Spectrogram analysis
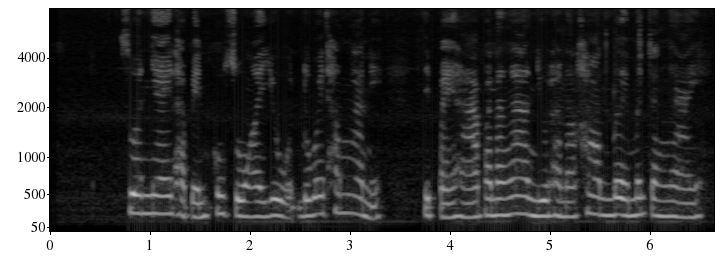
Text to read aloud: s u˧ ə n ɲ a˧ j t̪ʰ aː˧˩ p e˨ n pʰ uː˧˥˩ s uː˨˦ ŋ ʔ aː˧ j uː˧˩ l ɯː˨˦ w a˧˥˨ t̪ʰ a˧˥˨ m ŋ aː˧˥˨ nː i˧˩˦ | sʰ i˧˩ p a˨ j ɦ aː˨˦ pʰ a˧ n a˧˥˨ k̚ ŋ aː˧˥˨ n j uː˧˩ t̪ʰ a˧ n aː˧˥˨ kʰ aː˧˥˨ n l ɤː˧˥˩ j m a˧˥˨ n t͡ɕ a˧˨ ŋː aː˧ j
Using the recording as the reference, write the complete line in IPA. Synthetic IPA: s u˧ ə n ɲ a˧ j t̪ʰ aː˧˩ p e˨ n pʰ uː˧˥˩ s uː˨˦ ŋ ʔ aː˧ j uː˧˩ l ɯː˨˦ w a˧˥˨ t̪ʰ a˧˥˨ m ŋ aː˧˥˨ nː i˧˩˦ | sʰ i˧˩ p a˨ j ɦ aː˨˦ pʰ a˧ n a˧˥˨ k̚ ŋ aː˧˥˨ n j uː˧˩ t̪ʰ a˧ n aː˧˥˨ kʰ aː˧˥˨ n l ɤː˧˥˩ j m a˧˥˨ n t͡ɕ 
